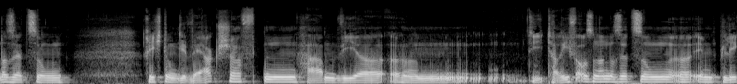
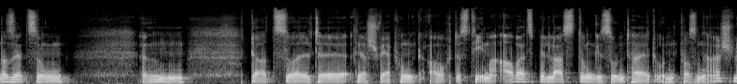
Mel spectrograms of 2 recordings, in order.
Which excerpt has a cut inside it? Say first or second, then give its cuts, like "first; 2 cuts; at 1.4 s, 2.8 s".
second; 2 cuts; at 1.4 s, 3.5 s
